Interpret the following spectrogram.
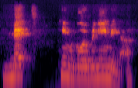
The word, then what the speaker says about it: methemoglobinemia: I'm a medical technologist, and I'm sure that the condition that some of you are having trouble with how to pronounce it is called methemoglobinemia.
